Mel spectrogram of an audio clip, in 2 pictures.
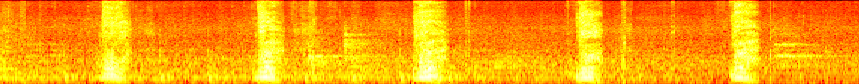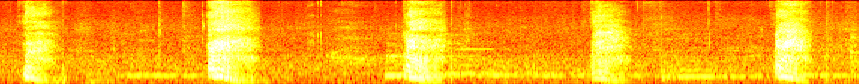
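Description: A man breathes out hard and grunts with each lift, at a steady pace.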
